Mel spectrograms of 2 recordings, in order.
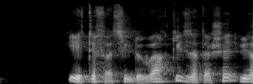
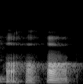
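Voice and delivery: mock demonic laughter; 5 semitones lower than usual. A narrator's reading. Warriors ridicule Séguin's claim to his daughter, mock demonic laughter. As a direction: read out a sneering ha-ha-ha. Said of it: "leur rire de démons".

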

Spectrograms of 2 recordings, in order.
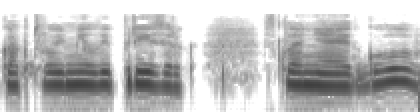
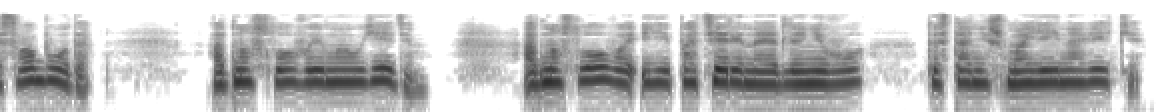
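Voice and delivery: urgent plea; 3 semitones higher, 5 dB louder than usual. Acted. Lover begs Diana to run away with him, urgent and impassioned. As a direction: urge her with rising passion, louder on key phrases.

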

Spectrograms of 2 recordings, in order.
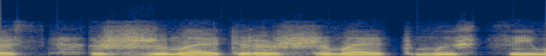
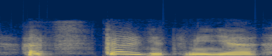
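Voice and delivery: fighting him off; 5 semitones higher than usual. Acted. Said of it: "отбивался от него находчивый".

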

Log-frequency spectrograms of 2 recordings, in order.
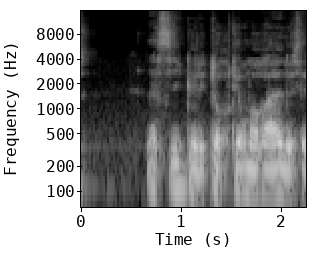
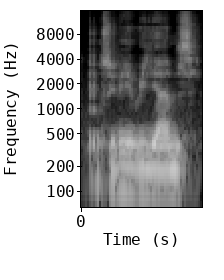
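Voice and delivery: usual speaking voice

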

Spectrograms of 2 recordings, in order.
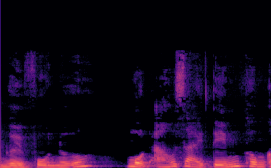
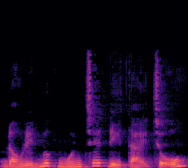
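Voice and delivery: plain reading voice

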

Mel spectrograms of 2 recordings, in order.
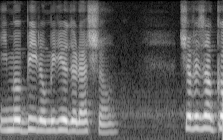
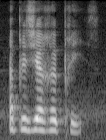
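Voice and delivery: usual speaking voice

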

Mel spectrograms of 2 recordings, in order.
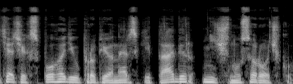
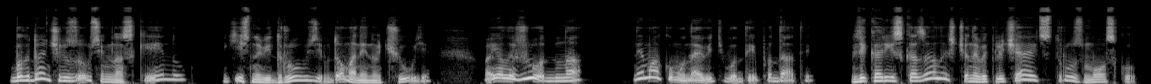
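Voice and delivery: self-pitying wife; 9 semitones higher than usual. A narrator's reading. Wife lying in bed complains to husband, self-pitying. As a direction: lament weakly, pitched well up.

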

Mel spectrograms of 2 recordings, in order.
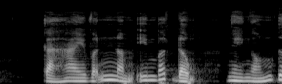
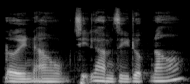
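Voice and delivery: usual speaking voice

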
